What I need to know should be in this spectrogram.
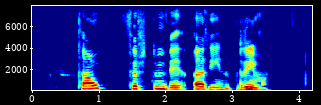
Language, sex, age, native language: Icelandic, female, 50-59, Icelandic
